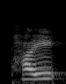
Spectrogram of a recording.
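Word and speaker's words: π: 4 이 문제는 요 어떻게 읽으시면 되냐면 요 그리스 본자 이고요 있는 방법은 파이 라고 읽어주시면 됩니다 그리고 이 파이는 요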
